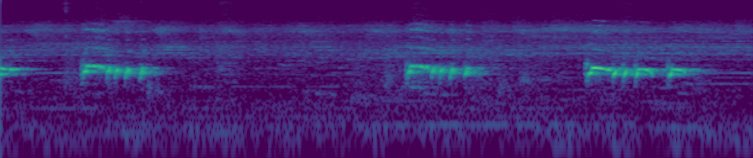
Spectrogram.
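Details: Zebra dove of local stock in a singing contest: three stuttering, purring coo phrases, each a quick series of pulsed notes lasting about half a second, repeated at intervals of around two seconds, with soft low background noise.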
